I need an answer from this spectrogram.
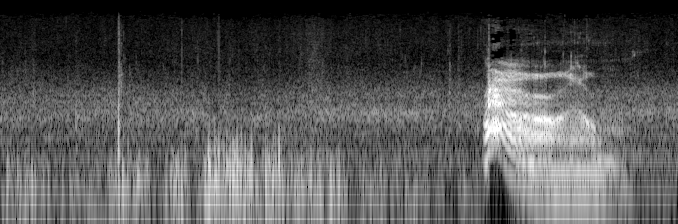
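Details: Siberian husky out in the snow while eating snow: soft crunching and shuffling give way to a sudden loud, drawn-out whining yelp with rich harmonics that slides downward and fades over about a second.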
